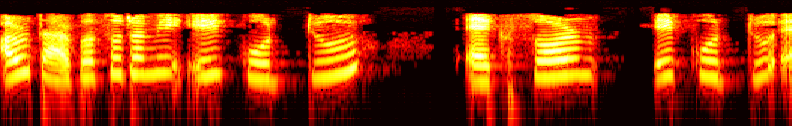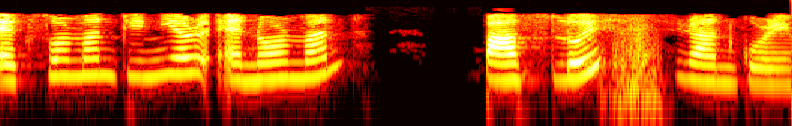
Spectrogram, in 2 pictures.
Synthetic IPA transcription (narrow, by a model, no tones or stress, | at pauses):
aɹutaɹpasɔtamiʔejkou | ɛksɔɹ | ejkotːuʔɛksɔɹmantiniaɹuʔɛnɔɹman | pãslojɹankoɹim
